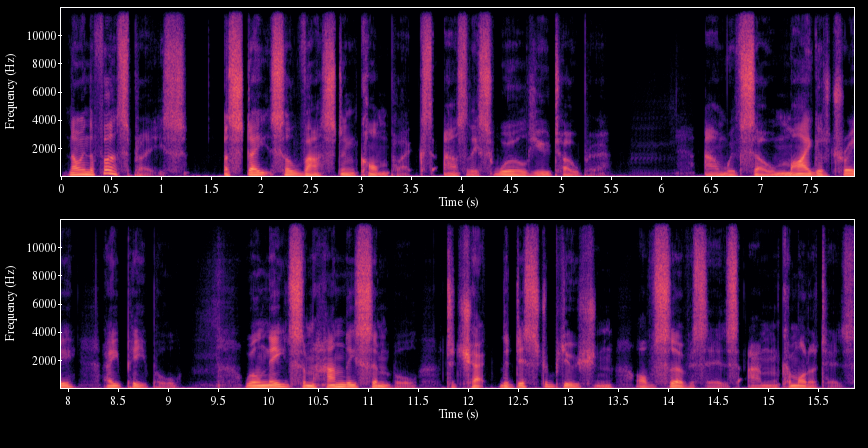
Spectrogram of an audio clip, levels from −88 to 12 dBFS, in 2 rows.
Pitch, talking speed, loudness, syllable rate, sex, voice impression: 100 Hz, 130 wpm, -19 LUFS, 4.1 syllables/s, male, masculine, middle-aged, tensed, powerful, hard, halting, raspy, calm, mature, reassuring, slightly wild, strict, modest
